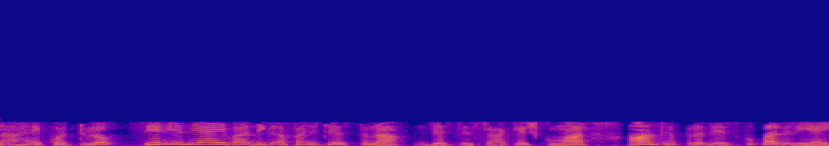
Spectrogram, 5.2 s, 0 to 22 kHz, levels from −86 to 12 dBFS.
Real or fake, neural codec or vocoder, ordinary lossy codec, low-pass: fake; vocoder, 24 kHz, 100 mel bands, Vocos; MP3, 32 kbps; 3.6 kHz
